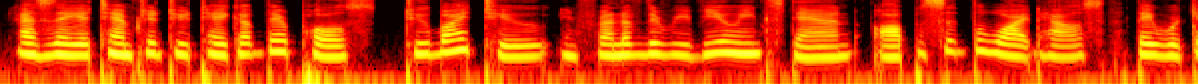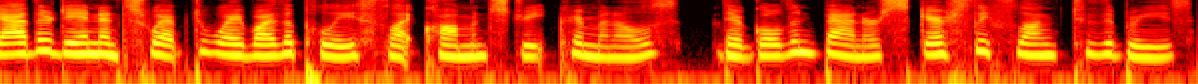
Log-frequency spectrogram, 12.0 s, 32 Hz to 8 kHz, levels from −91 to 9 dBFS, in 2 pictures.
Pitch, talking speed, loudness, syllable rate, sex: 225 Hz, 215 wpm, -19 LUFS, 5.9 syllables/s, female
